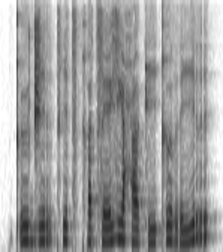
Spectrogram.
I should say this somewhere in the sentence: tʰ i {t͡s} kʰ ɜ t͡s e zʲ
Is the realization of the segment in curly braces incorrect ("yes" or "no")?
no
